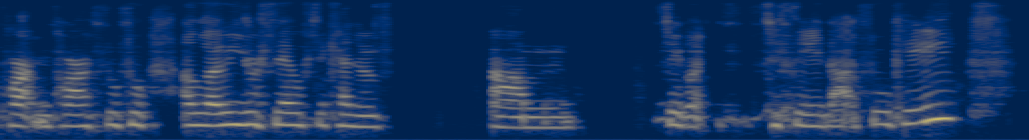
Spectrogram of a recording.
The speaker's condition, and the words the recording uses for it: Cleft palate. Because for example, I can't say S's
